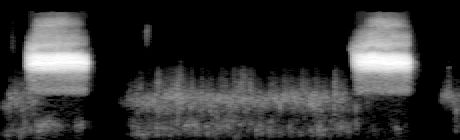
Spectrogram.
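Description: Brambling giving two harsh, nasal, buzzy 'dzweee' calls about three seconds apart, each roughly half a second long, with a faint low murmur between.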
